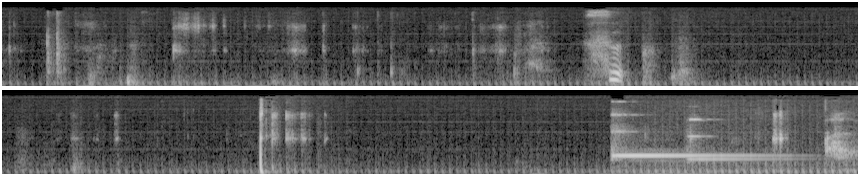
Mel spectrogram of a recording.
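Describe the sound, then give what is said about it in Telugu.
A doorbell chime rings out near the end as a clear, ringing tone, after a long, quiet stretch broken only by faint, scattered clicks and knocks. “ఇక్కడ ఎవరో door bell మోగిస్తున్నారు. ఒకసారి చూద్దాం అసలు వాళ్ళకి ఏం కావాలో.”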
